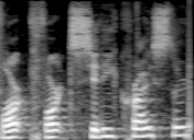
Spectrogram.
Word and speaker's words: Fort City Chrysler: Our main sponsor is Ford Motor Chrysler. Uh-huh. Say that right? And Fort City Chrysler. – There you go, Fort City Chrysler. – Yeah, okay. – My accent. It's a T.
